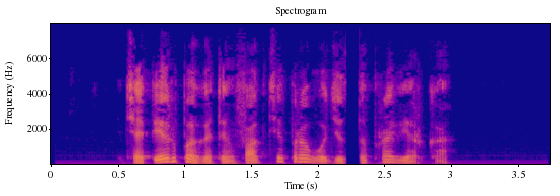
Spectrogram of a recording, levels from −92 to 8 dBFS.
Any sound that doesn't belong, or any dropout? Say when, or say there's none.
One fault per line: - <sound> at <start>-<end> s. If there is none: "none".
- dropout at 2.2-2.3 s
